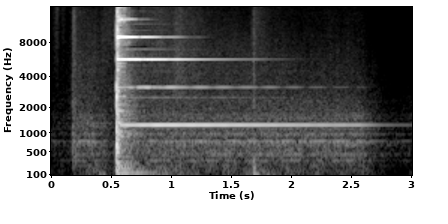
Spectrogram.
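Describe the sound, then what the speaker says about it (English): A single bright bell ding from the camera spot in Counter-Strike on the Cobblestone map, ringing out clearly and fading over about two seconds, alone with no talk. "This is the sexy camera bell."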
